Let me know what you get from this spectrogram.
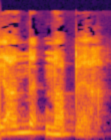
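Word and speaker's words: Jan Knapper: C'est pour ça que le nom ne se prononce pas comme il est écrit. D'accord? Donc c'est Jan Napper.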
